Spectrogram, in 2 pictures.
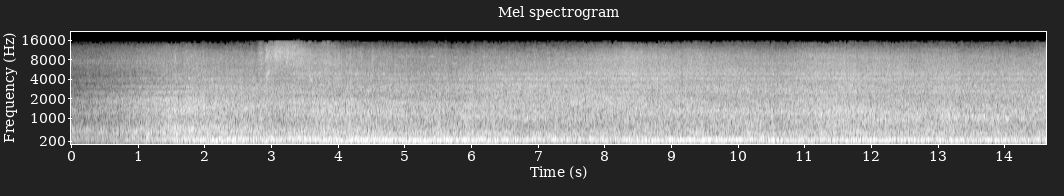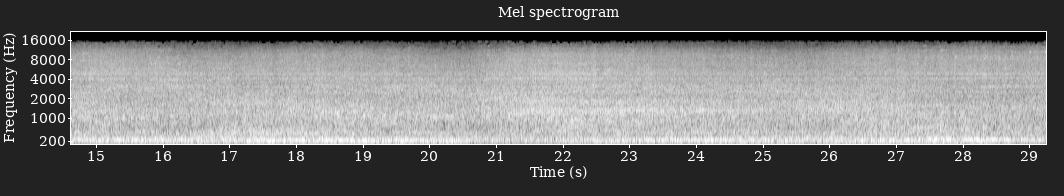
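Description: PKP ET22 six-axle electric freight locomotive passing close by, followed by a long coal train of open wagons rolling past at speed. The noise swells over the first two seconds as the locomotive arrives, then holds as a steady, loud run of wheels on rail.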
